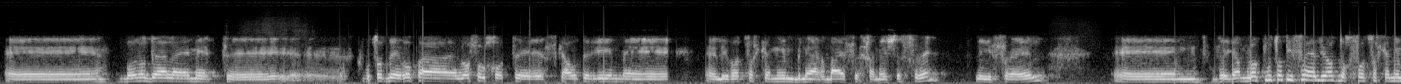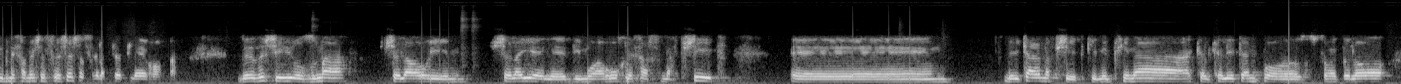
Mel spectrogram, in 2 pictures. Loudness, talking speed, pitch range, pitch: -15 LUFS, 105 wpm, 125-145 Hz, 135 Hz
